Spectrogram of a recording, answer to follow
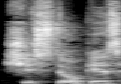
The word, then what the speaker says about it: Shestokas: a candidate for Attorney General, which is Shestokas. And I'll say it again, Shestokas.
